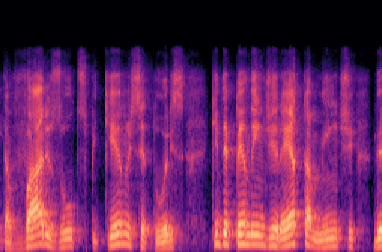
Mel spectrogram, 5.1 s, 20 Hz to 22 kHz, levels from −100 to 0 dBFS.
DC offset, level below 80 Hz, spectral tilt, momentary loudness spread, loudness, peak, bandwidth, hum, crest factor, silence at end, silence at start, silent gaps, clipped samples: under 0.1%; -56 dBFS; -5.5 dB/octave; 12 LU; -18 LUFS; 0 dBFS; 9.4 kHz; none; 18 dB; 0 s; 0 s; none; under 0.1%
